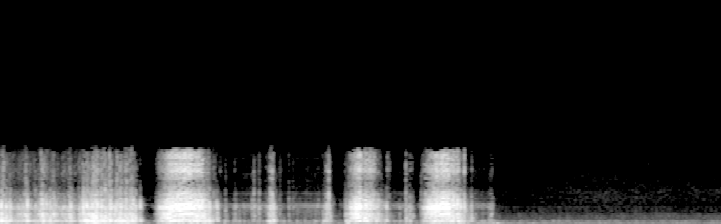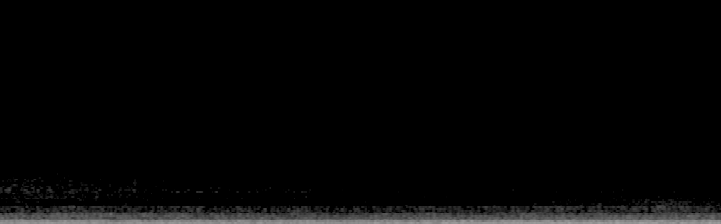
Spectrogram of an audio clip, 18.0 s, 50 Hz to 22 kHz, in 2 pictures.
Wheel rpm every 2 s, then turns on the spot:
30, 10, 20, 0, 0, 0, 0, 0, 0.
2-6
